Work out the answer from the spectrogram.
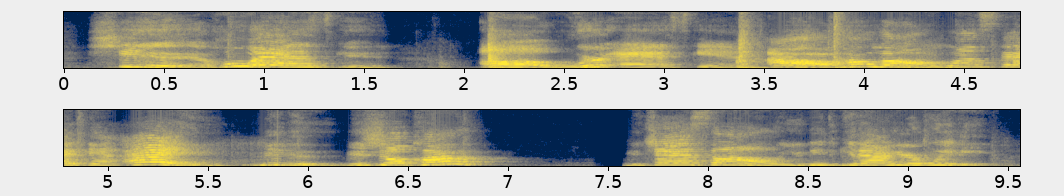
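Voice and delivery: loud, high, pushy doorstep back-and-forth; mock confrontation. Acting out a loud standoff with police at her door. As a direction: shout it like you're facing down the cops at the door.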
